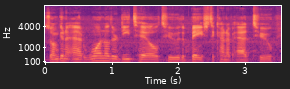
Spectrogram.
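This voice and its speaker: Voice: mid-range voice, fairly quick, fairly bright tone, a little hiss or hum. A person giving casual, self-deprecating hobby commentary in an informal way, talking through each step of the work. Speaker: craft video creator. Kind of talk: casual hobby vlog commentary while painting. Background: music.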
